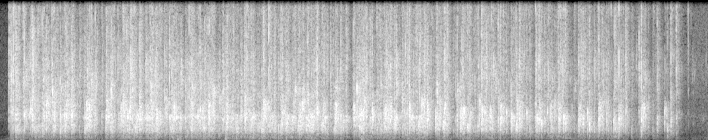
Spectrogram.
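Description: Audience at a Korean church broadcast applauds to welcome a guest to the stage, a dense, sustained roar of many hands lasting several seconds before cutting off abruptly.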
